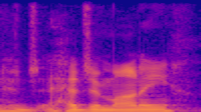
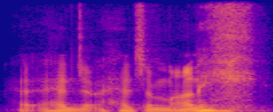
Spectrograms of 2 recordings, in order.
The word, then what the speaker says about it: hegemony: in like the Christian hegemony. Please don't say it like that. Hegemony. Hegemony. Yeah, that's better.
